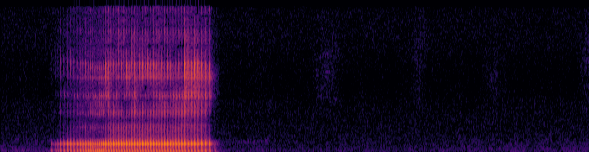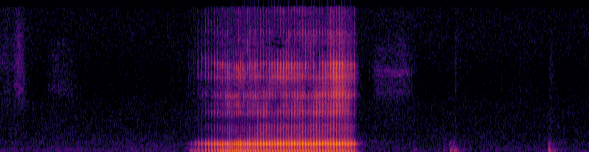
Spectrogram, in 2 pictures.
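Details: Seven-year-old brindle Boston Terrier snoring while asleep: two loud, rough, rattling snores, each over a second long and about seven seconds apart, with quiet breathing between.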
